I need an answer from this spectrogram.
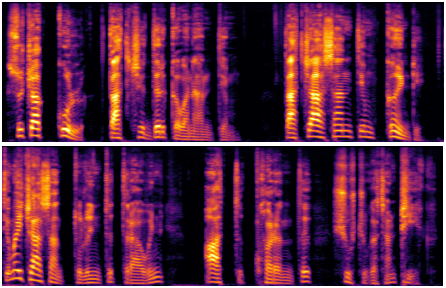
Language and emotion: Kashmiri, neutral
